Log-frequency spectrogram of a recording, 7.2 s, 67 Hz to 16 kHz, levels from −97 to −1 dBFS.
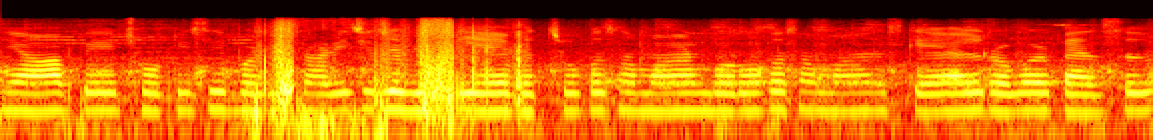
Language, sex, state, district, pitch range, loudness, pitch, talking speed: Hindi, female, Rajasthan, Bikaner, 210-215 Hz, -19 LUFS, 210 Hz, 160 wpm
